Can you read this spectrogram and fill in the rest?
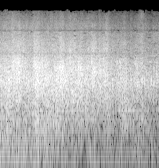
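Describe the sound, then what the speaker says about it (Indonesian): Audience applause at a church sermon gathering, a steady dense wash of clapping that stays loud and even for the full stretch with no voices on top. "Kasih tepuk tangan buat Antonio."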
